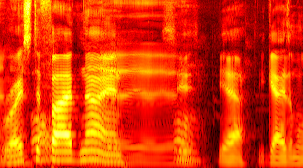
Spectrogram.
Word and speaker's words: Royce da 5'9: It's Royce da 5'9". Royce da 5'9".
